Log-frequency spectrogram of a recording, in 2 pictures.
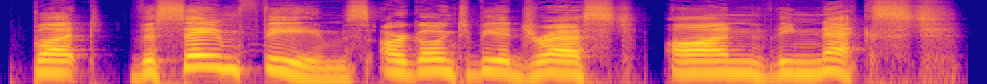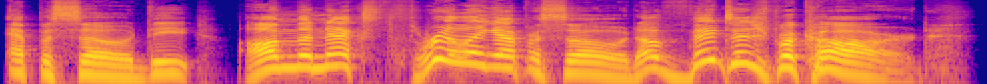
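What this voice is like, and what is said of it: Bombastic radio announcer voice. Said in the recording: “That's my bombastic radio voice.”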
